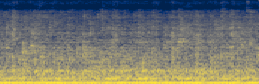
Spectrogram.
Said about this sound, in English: The little washing machine interlude here while we reset.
